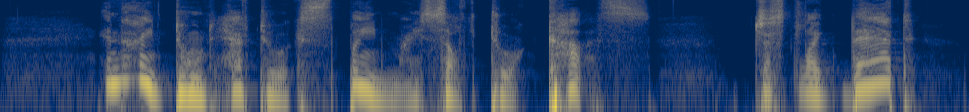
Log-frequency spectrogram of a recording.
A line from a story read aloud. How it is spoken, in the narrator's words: Baz snapped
